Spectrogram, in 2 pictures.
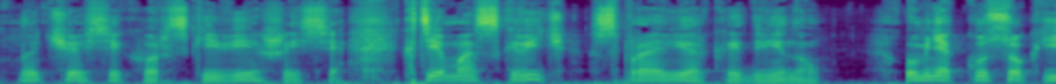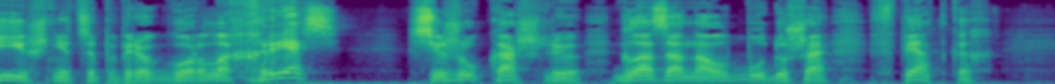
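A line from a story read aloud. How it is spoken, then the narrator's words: Sweet voice over phone. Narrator (Russian): звонит налоговый и ласково так говорит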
